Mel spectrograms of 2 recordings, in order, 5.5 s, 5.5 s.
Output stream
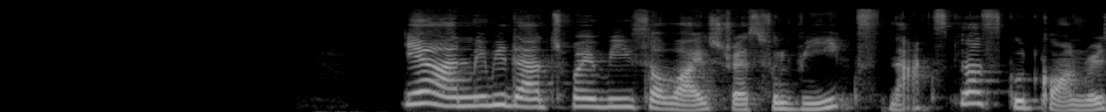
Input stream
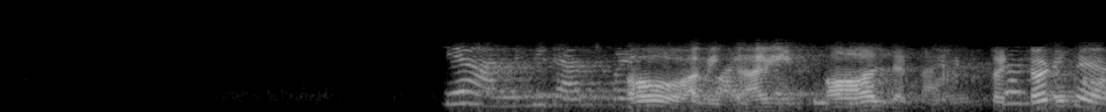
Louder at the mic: user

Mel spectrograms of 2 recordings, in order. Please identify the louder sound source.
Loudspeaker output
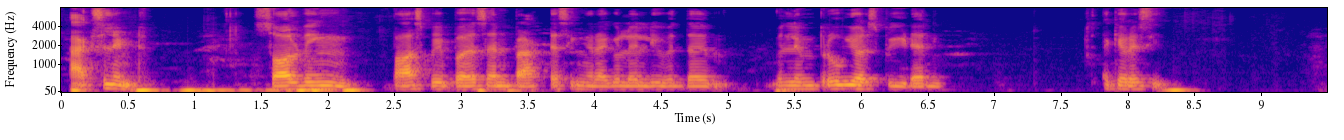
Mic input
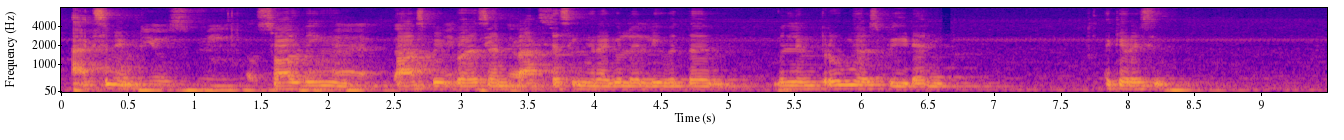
echo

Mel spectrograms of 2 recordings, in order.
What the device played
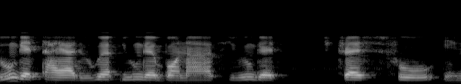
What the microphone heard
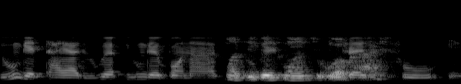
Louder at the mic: user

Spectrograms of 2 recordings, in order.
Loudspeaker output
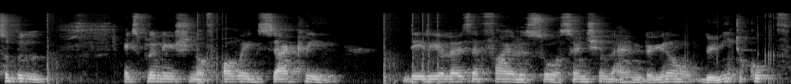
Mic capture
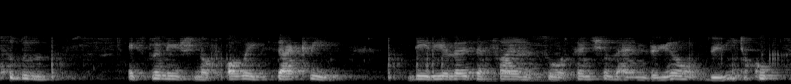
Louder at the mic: echo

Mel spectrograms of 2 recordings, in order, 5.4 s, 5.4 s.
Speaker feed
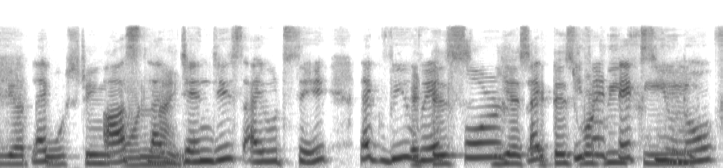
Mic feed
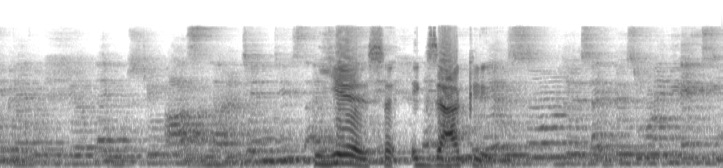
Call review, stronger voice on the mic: user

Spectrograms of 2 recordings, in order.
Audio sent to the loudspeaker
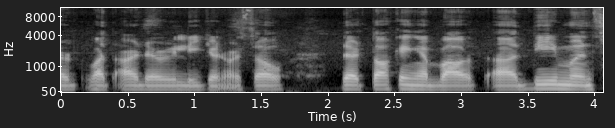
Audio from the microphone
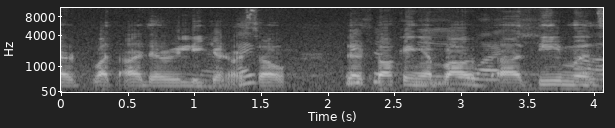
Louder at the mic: echo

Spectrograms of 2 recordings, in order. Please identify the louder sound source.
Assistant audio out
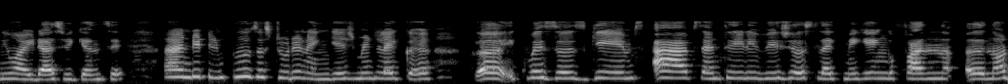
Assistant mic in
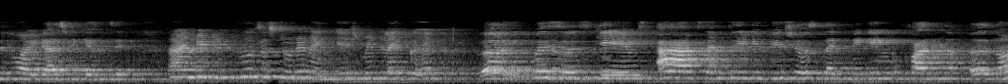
echo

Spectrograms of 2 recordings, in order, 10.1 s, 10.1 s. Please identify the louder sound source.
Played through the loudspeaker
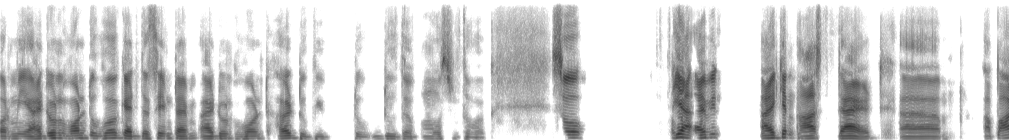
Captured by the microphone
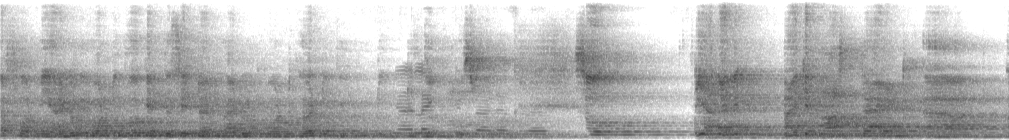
echo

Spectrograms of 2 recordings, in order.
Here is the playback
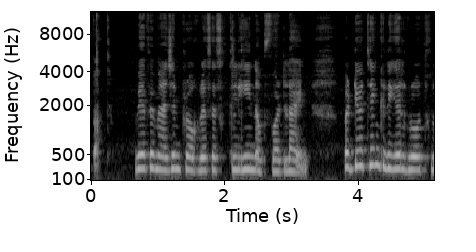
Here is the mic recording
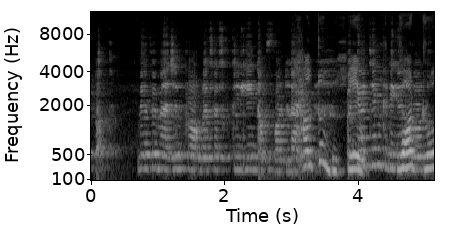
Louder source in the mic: user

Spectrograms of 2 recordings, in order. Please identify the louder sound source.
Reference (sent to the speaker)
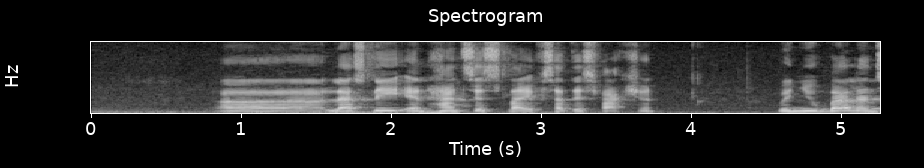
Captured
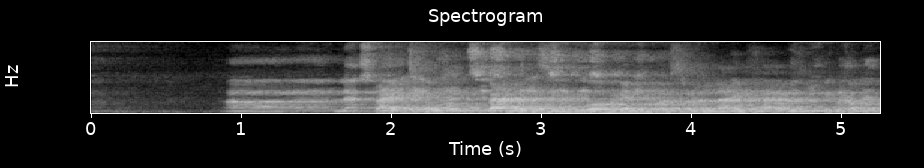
user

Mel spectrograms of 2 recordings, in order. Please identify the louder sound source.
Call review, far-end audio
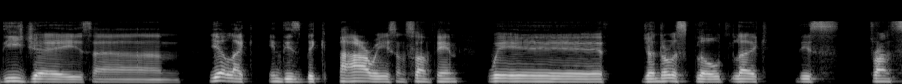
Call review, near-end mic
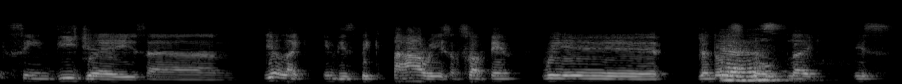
user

